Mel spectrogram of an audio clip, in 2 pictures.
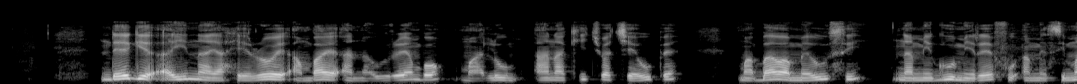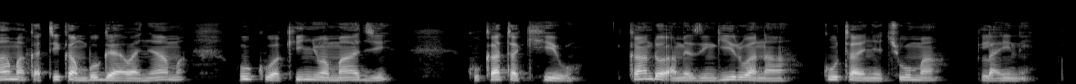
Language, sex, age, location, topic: Swahili, male, 18-24, Nairobi, government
